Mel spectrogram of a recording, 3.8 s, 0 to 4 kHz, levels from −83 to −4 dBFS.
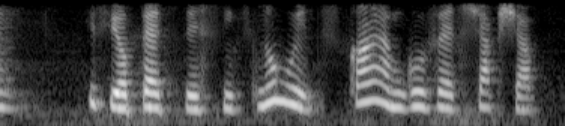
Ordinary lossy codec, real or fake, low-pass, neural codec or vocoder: none; fake; 3.6 kHz; codec, 16 kHz, about 1 kbps, DyCAST, with the encoder's durations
